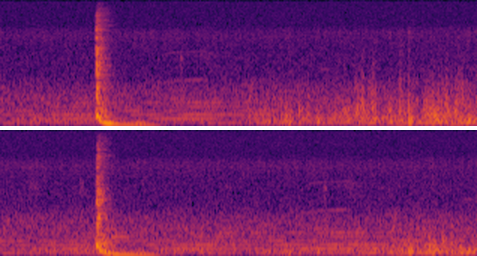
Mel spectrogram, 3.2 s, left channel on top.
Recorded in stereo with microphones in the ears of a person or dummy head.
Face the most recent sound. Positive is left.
turn(degrees=20)  # may be behind; listen again after turning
